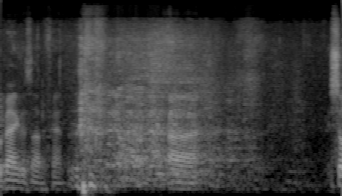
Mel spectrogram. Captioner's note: audience laughs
